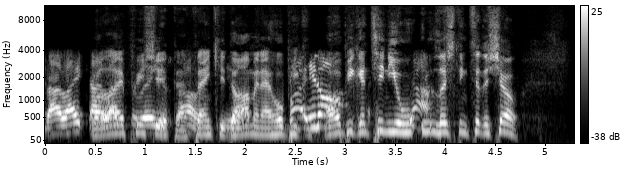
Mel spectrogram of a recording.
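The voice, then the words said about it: Mixed accent, somewhat New York. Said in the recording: “I detected somewhat of a New York accent... I have a mishmash of an accent. It doesn't really belong anywhere.”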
